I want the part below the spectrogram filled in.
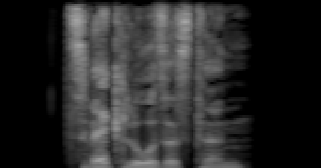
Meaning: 1. superlative degree of zwecklos 2. inflection of zwecklos: strong genitive masculine/neuter singular superlative degree
- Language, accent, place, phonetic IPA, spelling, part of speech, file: German, Germany, Berlin, [ˈt͡svɛkˌloːzəstn̩], zwecklosesten, adjective, De-zwecklosesten.ogg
